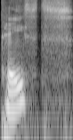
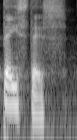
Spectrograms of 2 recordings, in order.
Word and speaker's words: tastes: and you learn it I remember I pron mispronounced tastes the third singular of taste I said, "Tastis for so freaking long until a saint,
